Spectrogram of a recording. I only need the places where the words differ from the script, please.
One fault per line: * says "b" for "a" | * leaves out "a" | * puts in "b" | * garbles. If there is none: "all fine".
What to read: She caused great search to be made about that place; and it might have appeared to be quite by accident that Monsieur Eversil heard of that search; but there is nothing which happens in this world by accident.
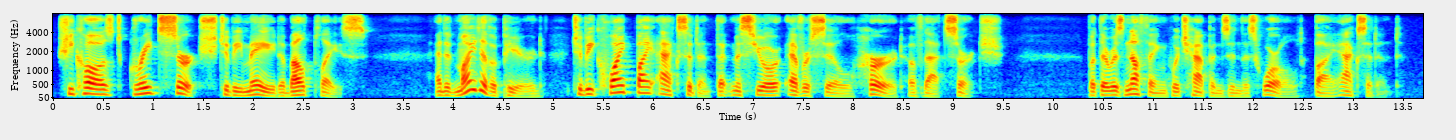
* leaves out "that"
